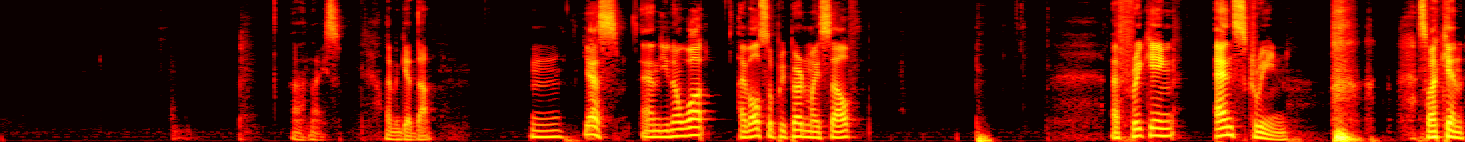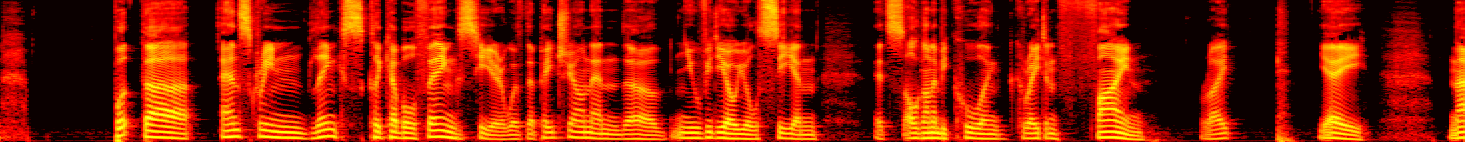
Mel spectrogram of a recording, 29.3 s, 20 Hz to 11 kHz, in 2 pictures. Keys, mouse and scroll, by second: 10.1 click, 11.7 click.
